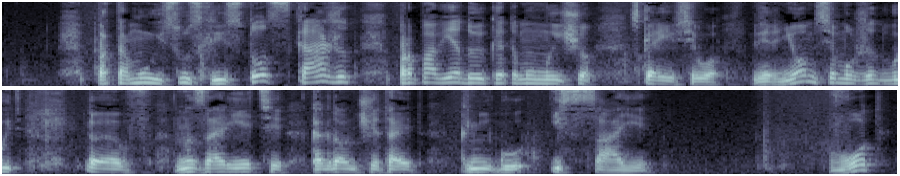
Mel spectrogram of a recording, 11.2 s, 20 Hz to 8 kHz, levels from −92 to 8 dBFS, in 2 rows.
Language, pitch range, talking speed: Russian, 125-205 Hz, 120 wpm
